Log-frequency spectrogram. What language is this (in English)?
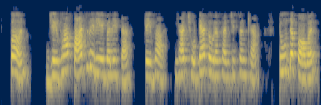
Marathi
